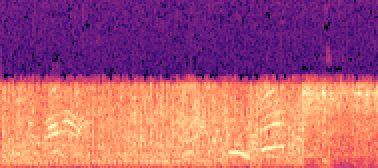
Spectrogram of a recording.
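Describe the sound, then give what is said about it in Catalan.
A helicopter's steady rotor drone from a Tulipán TV advert runs continuously beneath voices, fairly loud, as if played back through a television speaker, then eases slightly near the end. “El tulipan de l'helicòpter.”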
